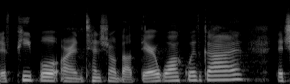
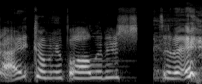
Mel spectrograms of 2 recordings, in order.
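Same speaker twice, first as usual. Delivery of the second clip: louder, higher laughing protest; laughing refusal; 7 dB louder than usual. Retold or imitated. Client laughingly refuses her therapist's challenge. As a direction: push back while laughing.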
